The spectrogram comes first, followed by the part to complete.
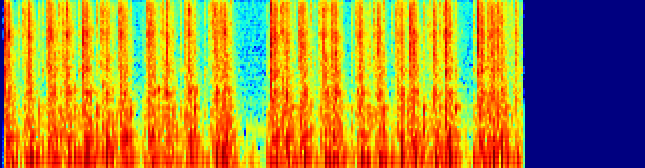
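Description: Manual typewriter keys being struck in a rapid, uneven run of sharp clicks, about five a second, with a short pause a little before halfway; the typing stops about a second before the end.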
